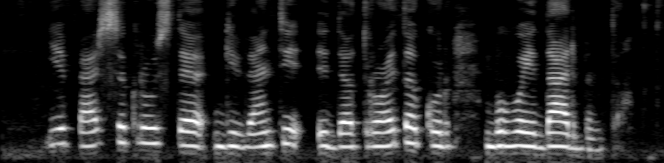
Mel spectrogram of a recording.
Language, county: Lithuanian, Vilnius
